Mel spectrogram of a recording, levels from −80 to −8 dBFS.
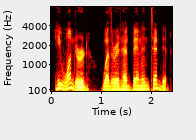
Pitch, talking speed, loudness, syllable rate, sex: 115 Hz, 175 wpm, -17 LUFS, 5.8 syllables/s, male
